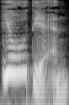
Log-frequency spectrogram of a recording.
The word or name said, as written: you1dian3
